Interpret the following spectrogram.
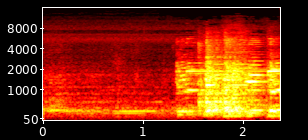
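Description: Faint, quiet tones, then music comes in suddenly and loud about one and a half seconds in, with several notes sounding together.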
